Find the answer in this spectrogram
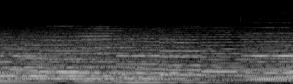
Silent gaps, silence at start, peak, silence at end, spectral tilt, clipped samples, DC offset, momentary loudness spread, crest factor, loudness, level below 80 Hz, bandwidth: none; 0 s; -12 dBFS; 0 s; -6 dB/octave; under 0.1%; under 0.1%; 5 LU; 14 dB; -26 LUFS; -54 dBFS; 16.5 kHz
